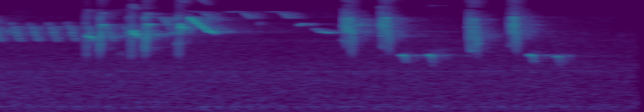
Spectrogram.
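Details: Song thrush in Brussels, Belgium, in April, singing bright, high phrases: a quick run of sharp repeated notes, then varied whistles and a lower note given twice.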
